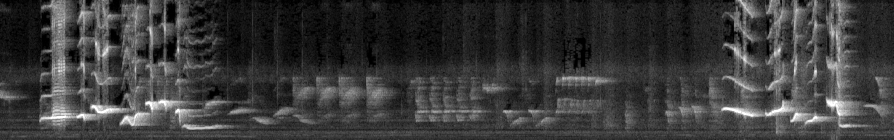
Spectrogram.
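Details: Oriental magpie-robin song used as a pancingan lure: a loud phrase of sweeping whistles and chattering notes, a long quieter passage of soft twitters, then another vigorous whistled burst near the end.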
